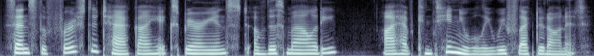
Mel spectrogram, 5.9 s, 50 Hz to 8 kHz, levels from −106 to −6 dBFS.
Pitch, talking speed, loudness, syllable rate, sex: 195 Hz, 150 wpm, -20 LUFS, 5.0 syllables/s, female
